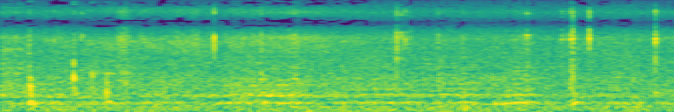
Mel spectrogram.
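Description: Package of honey bees buzzing with a steady low hum, with a few faint clicks, two of them close together near the end.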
